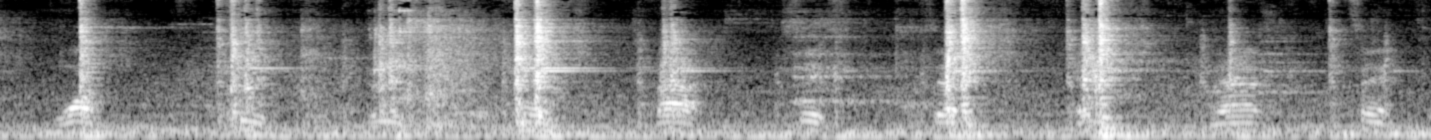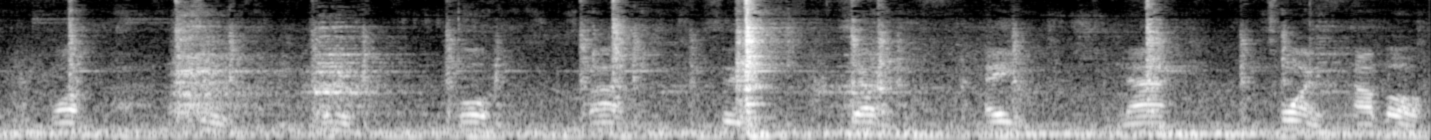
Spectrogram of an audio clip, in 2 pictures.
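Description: A man doing fast straight bar dips on a steel bar, exhaling hard and grunting with each rep: a sharp burst of breath roughly every three quarters of a second, with short voiced grunts between.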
